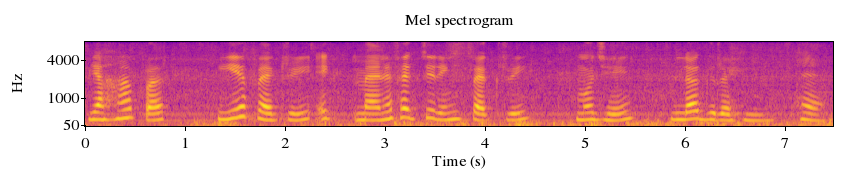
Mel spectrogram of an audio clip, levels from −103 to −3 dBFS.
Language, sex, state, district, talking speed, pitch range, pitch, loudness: Hindi, female, Madhya Pradesh, Dhar, 90 wpm, 230-265 Hz, 245 Hz, -18 LUFS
